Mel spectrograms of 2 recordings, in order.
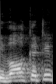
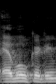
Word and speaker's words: evocative: इसको पढ़ना चाहिए दोस्तों इवोकेटिव, इसको इवोकेटिव या एवोकेटिव इस प्रकार से नहीं पढ़ना है।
